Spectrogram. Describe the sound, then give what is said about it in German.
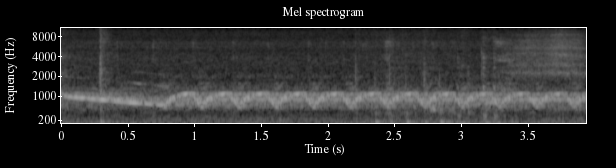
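An ambulance siren in a video game opens with a falling wail, then switches to a rapid, repeating yelp that holds steady and fairly loud throughout, with no voices over it. “Police hat einen Einsatz. Ne, Krankenwagen.”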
